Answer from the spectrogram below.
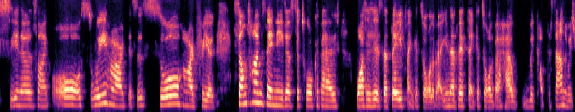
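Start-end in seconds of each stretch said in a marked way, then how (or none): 1.0-4.3 heartfelt, sympathetic, soothing tone, slow. Showing how to comfort someone who is upset, in a heartfelt, empathetic tone. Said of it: "using that really heartfelt, empathetic tone of voice".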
